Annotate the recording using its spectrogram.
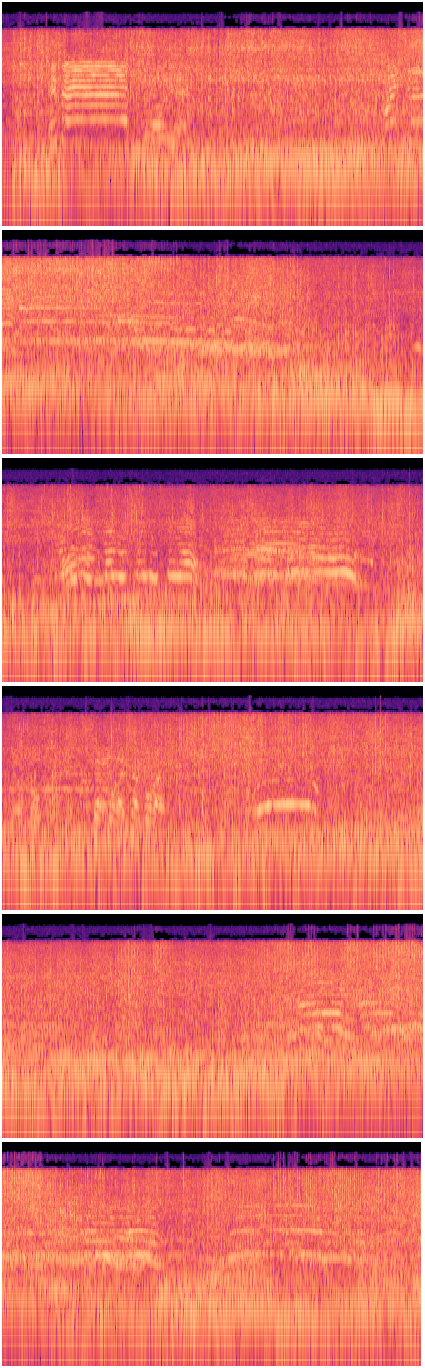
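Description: A crowd of men and women shout encouragement.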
